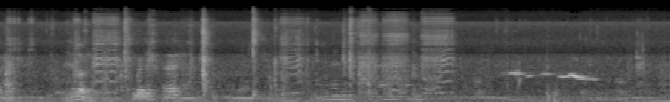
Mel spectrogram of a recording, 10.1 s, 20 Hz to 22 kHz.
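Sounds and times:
person whistling: 7.7 - 9.0.

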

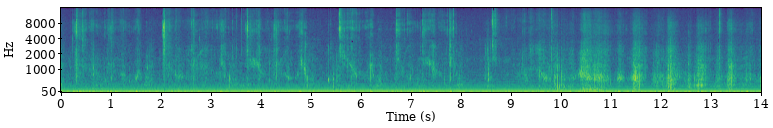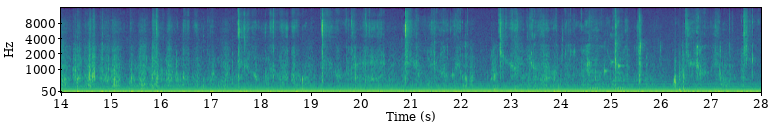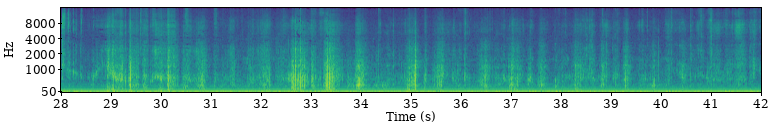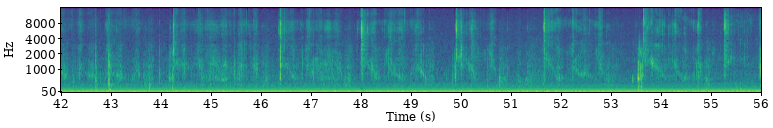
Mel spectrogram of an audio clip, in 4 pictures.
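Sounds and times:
low hum: 0.0 - 56.0
person chewing food: 0.0 - 56.0.

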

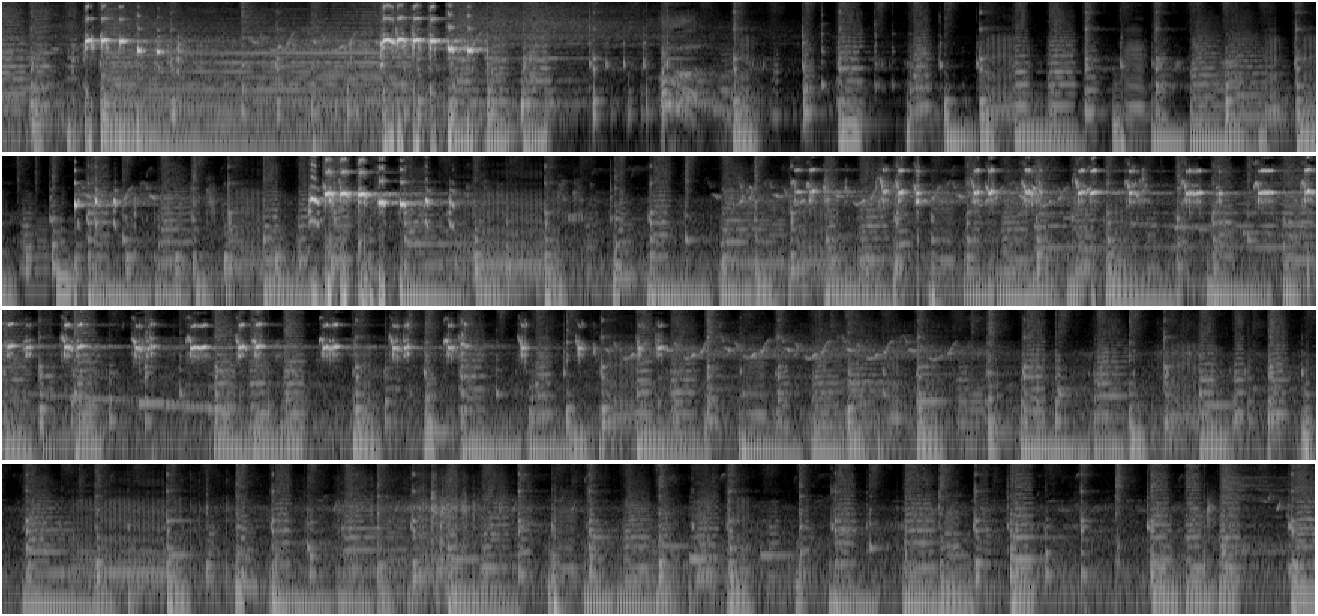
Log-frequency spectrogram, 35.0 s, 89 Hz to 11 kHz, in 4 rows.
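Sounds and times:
eagles chittering calls: 0.0 - 3.6, 9.2 - 35.0
background music with beat: 0.0 - 35.0.

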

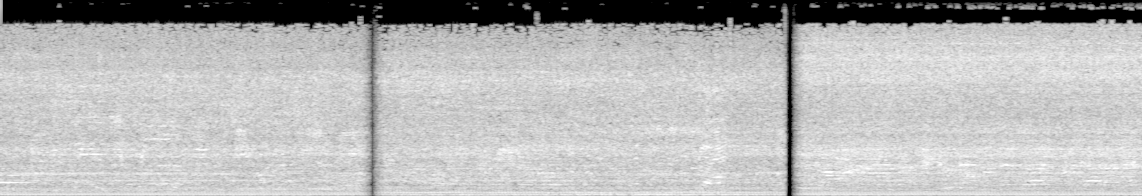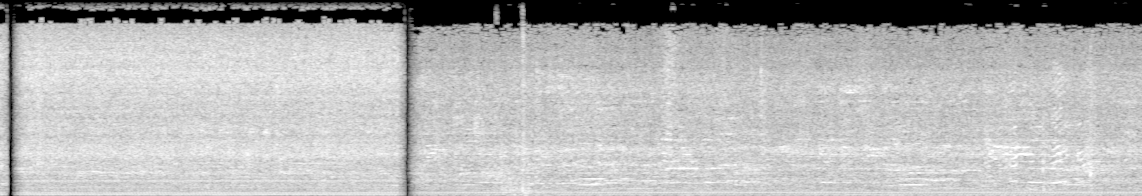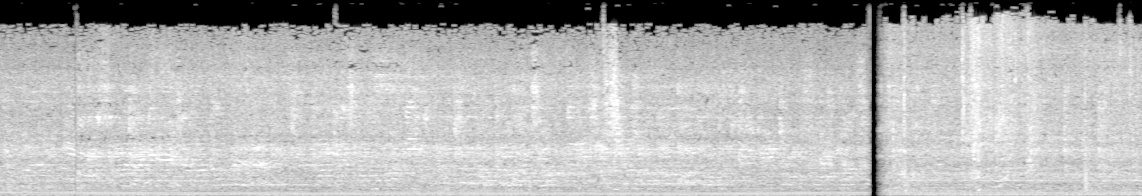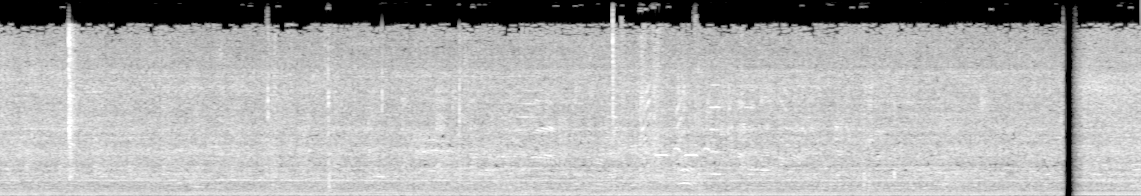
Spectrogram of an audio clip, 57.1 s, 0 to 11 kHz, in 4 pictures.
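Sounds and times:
background voices: 16.5 - 57.0.

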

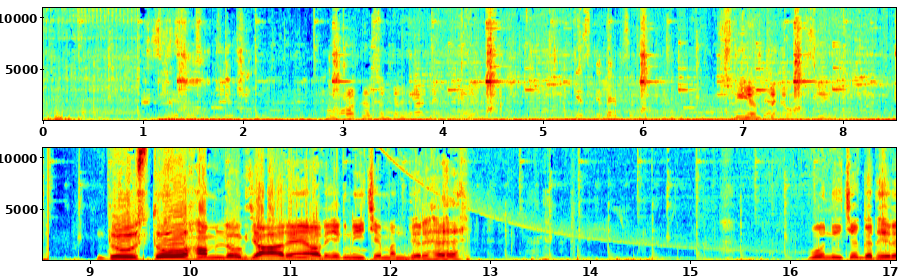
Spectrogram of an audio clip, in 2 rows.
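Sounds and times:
car cabin rumble: 0.0 - 8.6.

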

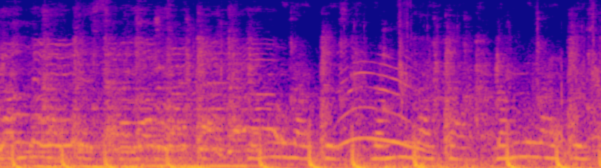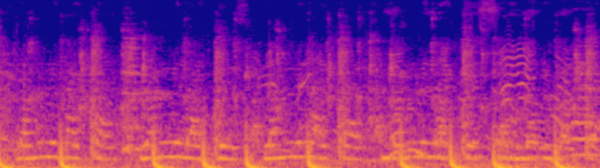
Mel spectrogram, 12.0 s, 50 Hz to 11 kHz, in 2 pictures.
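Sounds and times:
pop dance track over loudspeaker: 0.0 - 12.0.

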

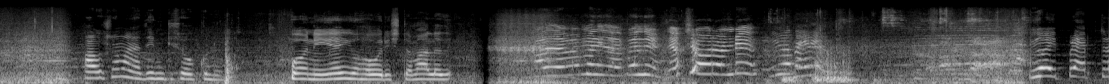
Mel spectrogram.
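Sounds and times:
children talking: 0.6 - 11.0.

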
